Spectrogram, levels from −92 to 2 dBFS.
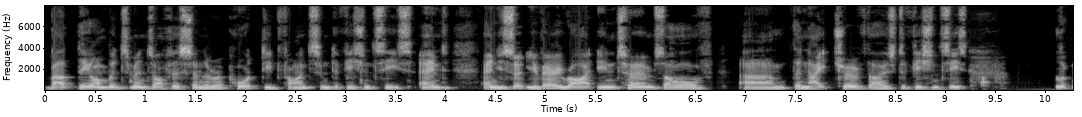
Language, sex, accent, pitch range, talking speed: English, male, Australian, 105-120 Hz, 155 wpm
